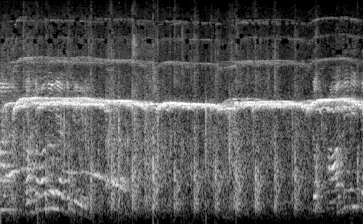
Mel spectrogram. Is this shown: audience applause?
yes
